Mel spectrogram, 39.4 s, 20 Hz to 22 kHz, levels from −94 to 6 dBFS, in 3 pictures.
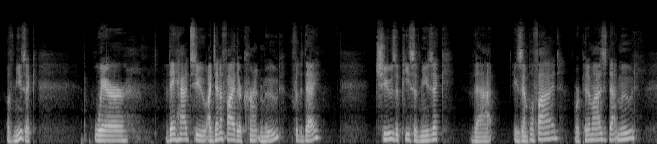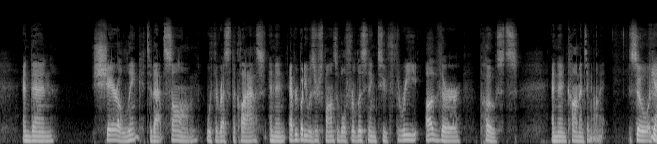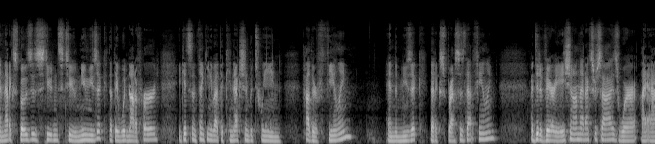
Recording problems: garbled, watery; slightly
abrupt cut into speech; at the end

